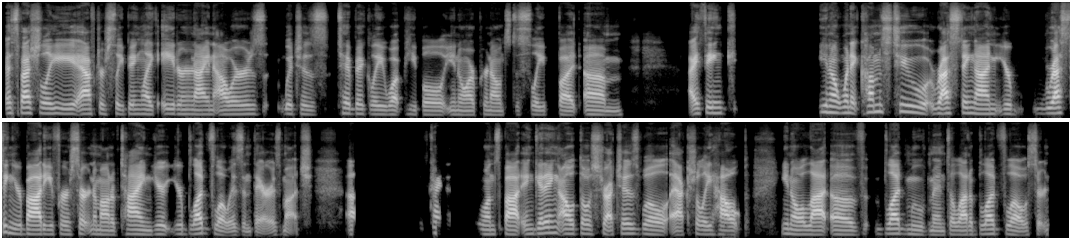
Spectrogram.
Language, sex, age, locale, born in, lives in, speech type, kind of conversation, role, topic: English, female, 30-34, en-US, United States, United States, conversation, podcast, guest, How can we make regular movement a natural part of our everyday lives?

